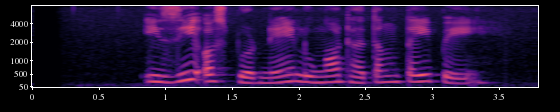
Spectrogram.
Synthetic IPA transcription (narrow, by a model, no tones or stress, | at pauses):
ʔiziʔɔsb̥ɔ̤rneluŋɔɖ̥a̤t̪əŋt̪epe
